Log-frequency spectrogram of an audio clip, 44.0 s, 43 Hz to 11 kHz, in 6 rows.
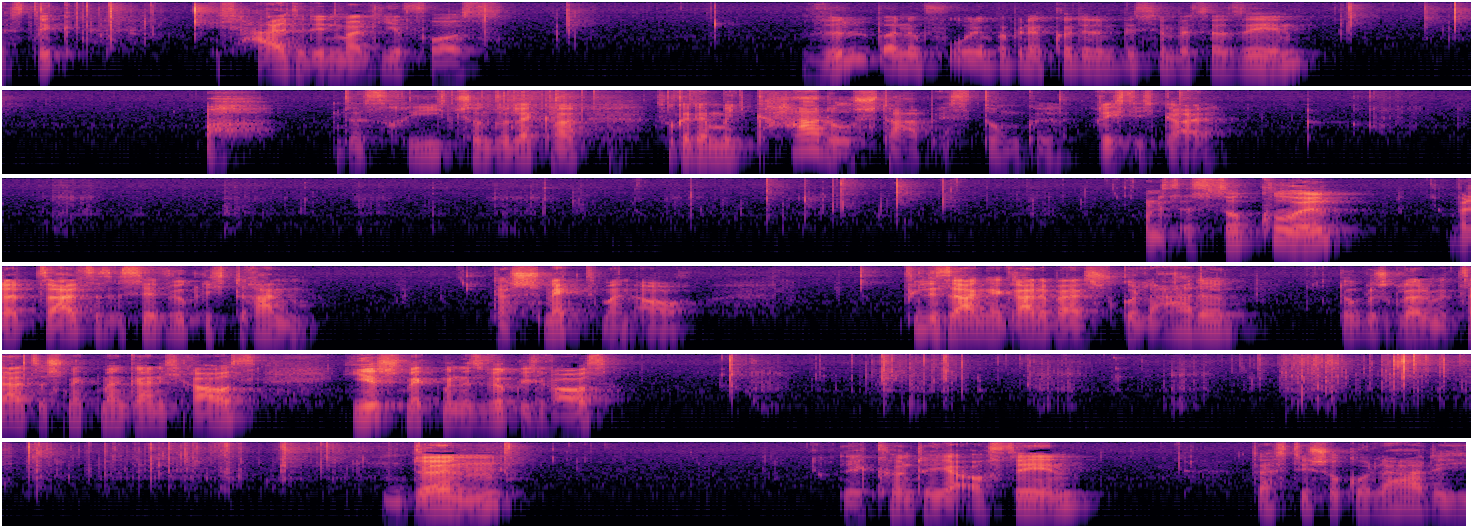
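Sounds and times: biscuit stick crunching: 9.6s - 10.8s, 13.9s - 15.2s, 15.8s - 20.4s, 32.9s - 38.6s.

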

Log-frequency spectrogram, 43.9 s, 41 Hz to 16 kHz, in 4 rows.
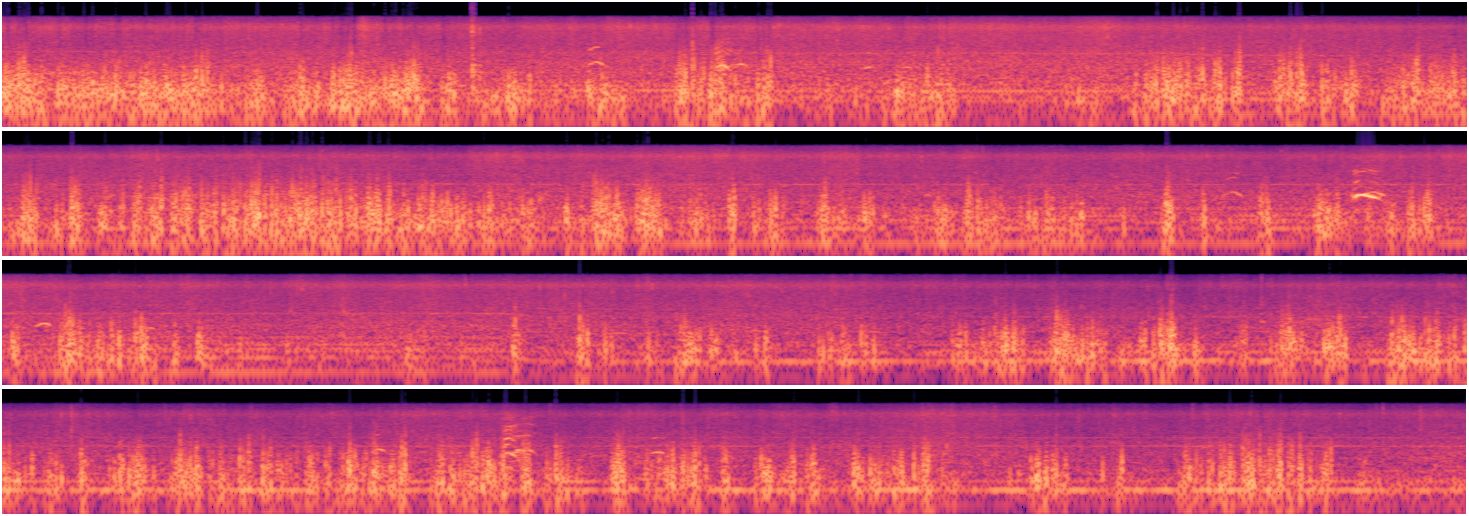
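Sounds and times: motor hum: 0.0s - 43.9s
paddles splashing in water: 0.0s - 43.9s
wind buffeting microphone: 0.0s - 43.9s.

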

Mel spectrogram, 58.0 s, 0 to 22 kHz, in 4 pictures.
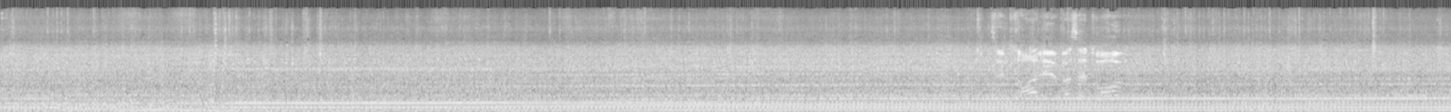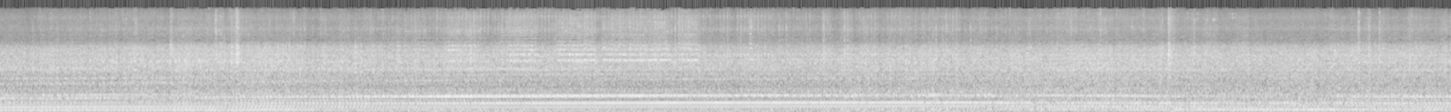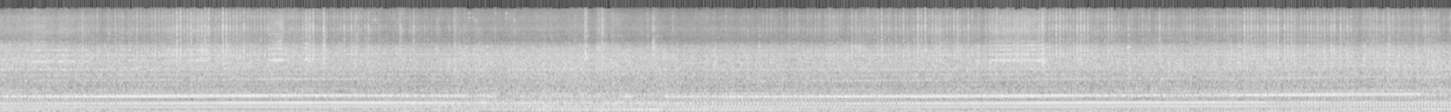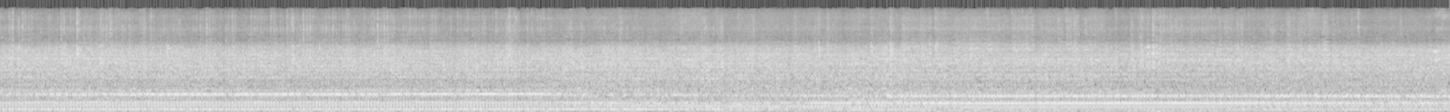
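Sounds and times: road noise: 0.0s - 58.0s
two-stroke car engine: 0.0s - 58.0s.

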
